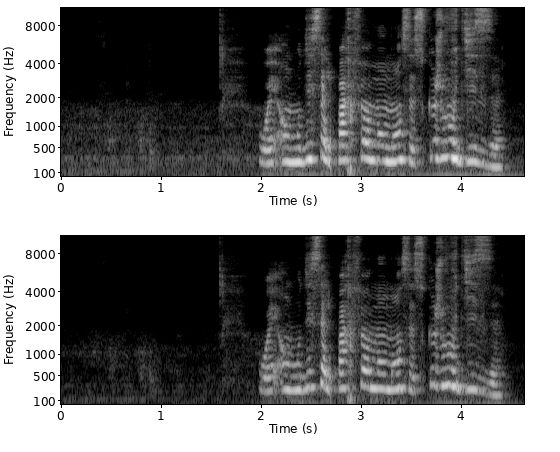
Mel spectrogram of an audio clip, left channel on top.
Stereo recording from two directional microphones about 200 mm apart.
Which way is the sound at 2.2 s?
40° right (ahead or behind).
